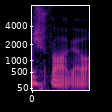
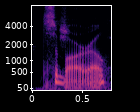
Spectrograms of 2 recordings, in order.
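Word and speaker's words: Schiavo: you say that em it's not shago obviously it's sharo sharo Terry sharo whatever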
